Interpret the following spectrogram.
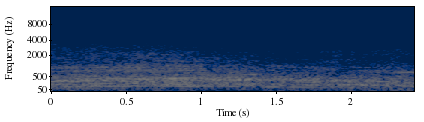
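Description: Near silence, with the faint drone of race car engines circling the track.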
